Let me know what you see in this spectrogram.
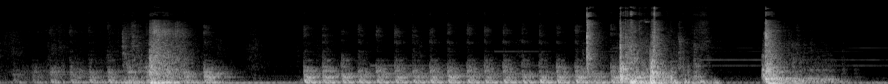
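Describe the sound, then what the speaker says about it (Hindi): Knocking and door-like thuds come from inside a toilet in a horror scene, several heavy bangs and rattles separated by short pauses over a dense, reverberant background. "यामा को टॉयलेट के अंदर से नॉक करने की आवाज़ें आने लगी।"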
